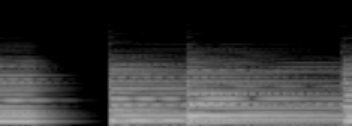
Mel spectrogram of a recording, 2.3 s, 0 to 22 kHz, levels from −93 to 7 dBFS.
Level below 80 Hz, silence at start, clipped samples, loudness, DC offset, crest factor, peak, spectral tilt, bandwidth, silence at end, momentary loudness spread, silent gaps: -52 dBFS; 0 s; under 0.1%; -29 LUFS; under 0.1%; 16 dB; -12 dBFS; -11 dB/octave; 5 kHz; 0 s; 7 LU; none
